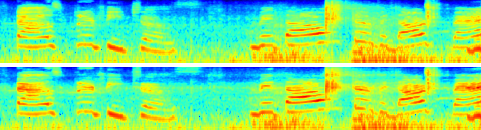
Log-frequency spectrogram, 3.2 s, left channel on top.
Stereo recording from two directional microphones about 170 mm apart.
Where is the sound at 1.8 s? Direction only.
15° left (ahead or behind).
